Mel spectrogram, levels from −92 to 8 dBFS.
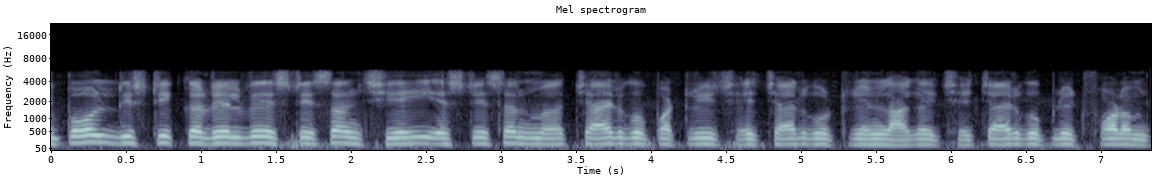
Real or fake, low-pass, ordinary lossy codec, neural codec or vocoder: real; 5.4 kHz; Opus, 64 kbps; none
